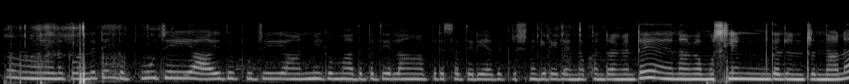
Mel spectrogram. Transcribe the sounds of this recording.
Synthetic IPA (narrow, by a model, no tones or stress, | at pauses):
ɛnɐkːɯʋɐnd̪ɯʈːɯɪnd̪ɐpuːd͡ʒɐɪaːjðɯpuːd͡ʒɐɪaːɳmɪɣɐmɐðɐpːɐt̪ːijɛlːãːpɪɾɪsaːt̪ɛɾɪjaːðɯkɪɾɪʂɳɐɡɪɾɐlɛnːɐpɐɳːɾaːŋɡɐɳʈɯnaːŋɡɐmʊslimɡɐɭɪnɾɯnd̪aːlɐ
